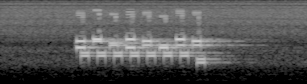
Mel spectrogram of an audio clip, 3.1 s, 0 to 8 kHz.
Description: Multi-frequency trunk signalling (R2, with the far end's replies), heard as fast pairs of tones, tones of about 80 ms, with room echo. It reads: 40375185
